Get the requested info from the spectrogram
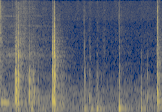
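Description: Hard plastic toy figurines being set into a plastic toy limousine, making about six light clicks and taps spread through the two seconds.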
